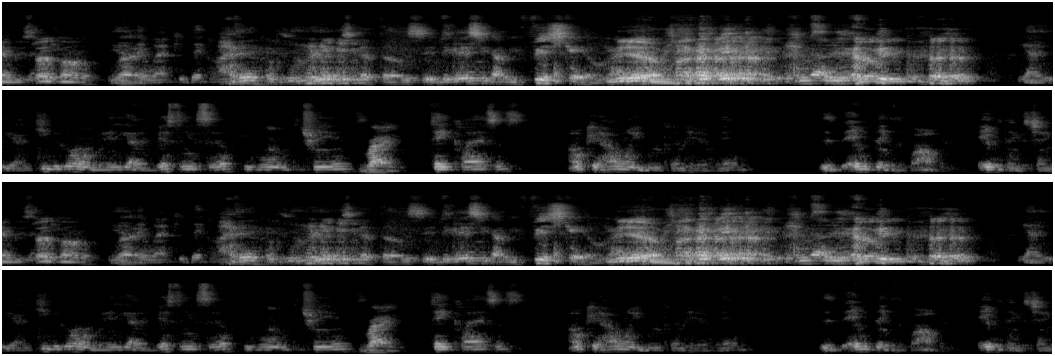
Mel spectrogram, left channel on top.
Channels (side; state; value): right; quieter; 3.1 dB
